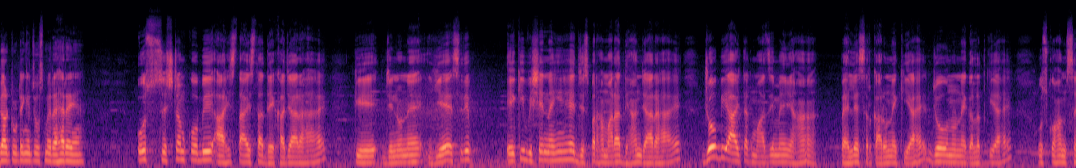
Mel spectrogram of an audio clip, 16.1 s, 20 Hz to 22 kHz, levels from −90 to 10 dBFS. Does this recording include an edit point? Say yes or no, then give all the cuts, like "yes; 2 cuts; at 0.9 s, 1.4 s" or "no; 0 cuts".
no; 0 cuts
